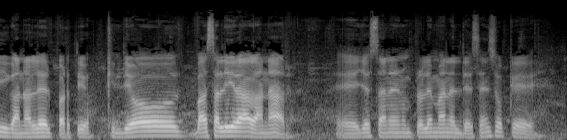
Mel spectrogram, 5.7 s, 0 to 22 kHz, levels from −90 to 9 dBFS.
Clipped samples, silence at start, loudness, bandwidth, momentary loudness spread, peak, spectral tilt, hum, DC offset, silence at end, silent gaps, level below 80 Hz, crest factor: under 0.1%; 0 s; -18 LUFS; 14 kHz; 11 LU; -4 dBFS; -6 dB/octave; none; under 0.1%; 0.2 s; none; -48 dBFS; 14 dB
